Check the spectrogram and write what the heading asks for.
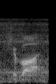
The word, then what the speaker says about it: Chabot: Do you pronounce it Chabot or Chabot? Chabot. Chabot. Ha ha. The incorrect way.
